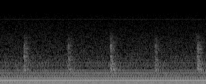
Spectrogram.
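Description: Wall-shelf clock ticking steadily, a little over two ticks a second, over a steady electrical hum.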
